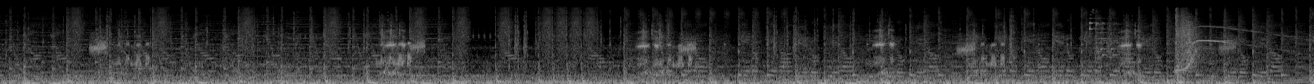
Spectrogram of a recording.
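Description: Frogs croak repeatedly through a level of Final Fantasy 7 Rebirth, a steady busy chorus of loud, close croaks over a dense continuous game backdrop, with no talking.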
